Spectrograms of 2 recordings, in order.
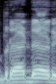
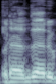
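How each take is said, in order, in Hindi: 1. यह जर्मन लहजे में बोला गया है। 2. यह सादे अंग्रेज़ी लहजे में बोला गया है। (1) "वहाँ के लोग ऐसी ही बातें करते हैं, वो ब्रदर को ब्रदर कहते हैं" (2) "वो ब्रदर को"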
